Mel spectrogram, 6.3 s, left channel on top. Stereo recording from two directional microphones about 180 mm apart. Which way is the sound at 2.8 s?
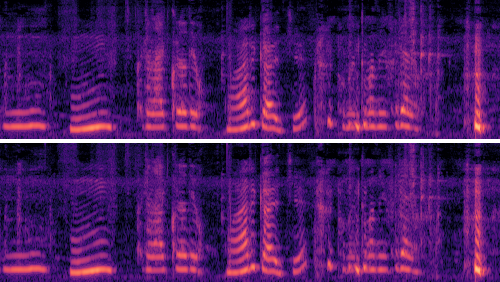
10° right (ahead or behind).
